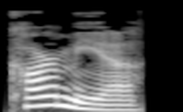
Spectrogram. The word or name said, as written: carmya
